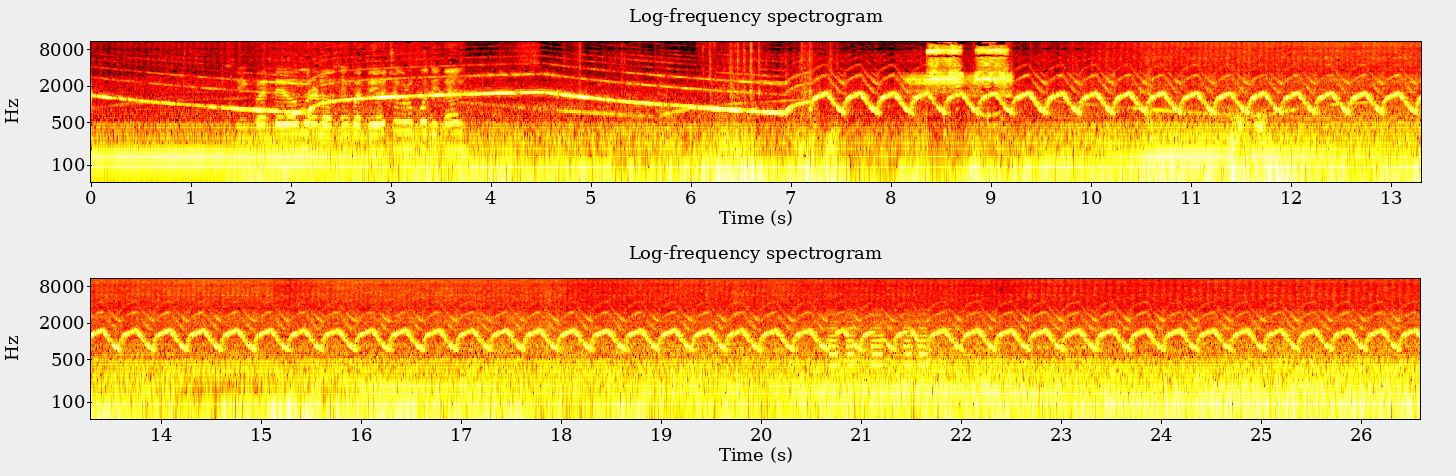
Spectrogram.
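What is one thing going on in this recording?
An emergency vehicle drives along a paved road.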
